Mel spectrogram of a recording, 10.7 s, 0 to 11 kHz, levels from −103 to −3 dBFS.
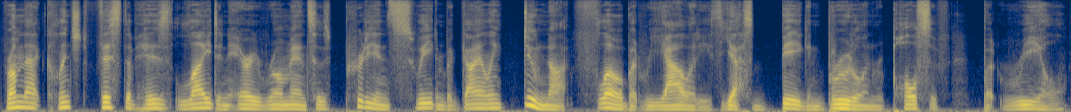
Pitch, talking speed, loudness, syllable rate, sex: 110 Hz, 150 wpm, -21 LUFS, 4.1 syllables/s, male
